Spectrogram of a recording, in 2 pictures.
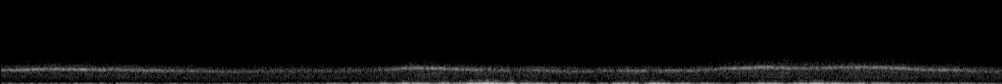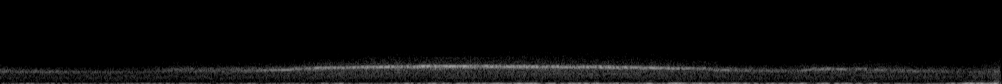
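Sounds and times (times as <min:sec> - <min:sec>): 
winter wind: 0:00.0 - 0:20.0.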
